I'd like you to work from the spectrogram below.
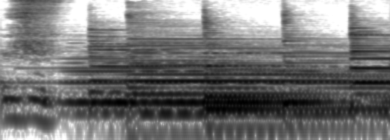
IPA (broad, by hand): v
